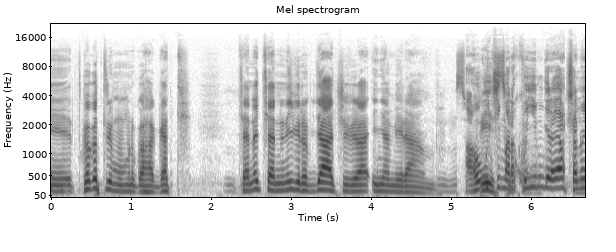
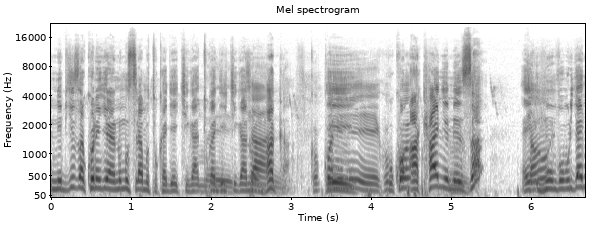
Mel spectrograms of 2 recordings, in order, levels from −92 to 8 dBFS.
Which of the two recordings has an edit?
first; 1 cut; at 5.1 s

